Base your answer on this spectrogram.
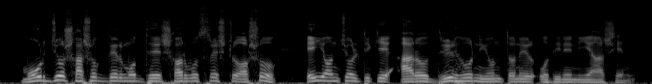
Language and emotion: Bengali, neutral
